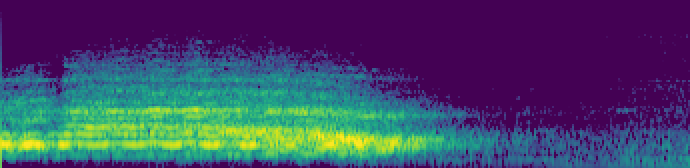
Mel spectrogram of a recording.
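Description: A man's voice chanting one long, drawn-out melodic note with a slight waver, in the sung style of a waz preacher. It fades out about three seconds in, and little is heard after it.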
